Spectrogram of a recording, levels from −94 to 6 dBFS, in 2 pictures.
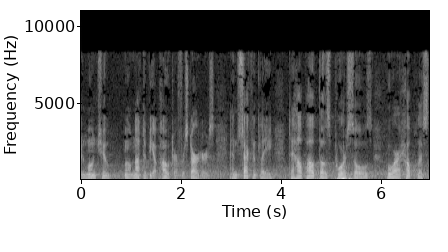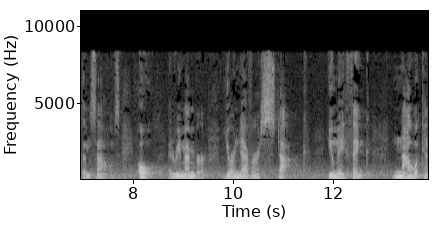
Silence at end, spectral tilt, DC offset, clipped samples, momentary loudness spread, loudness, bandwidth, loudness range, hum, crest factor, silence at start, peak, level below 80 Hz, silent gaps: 0 s; -6 dB/octave; under 0.1%; under 0.1%; 15 LU; -24 LUFS; 8.8 kHz; 4 LU; none; 22 dB; 0 s; 0 dBFS; -32 dBFS; none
